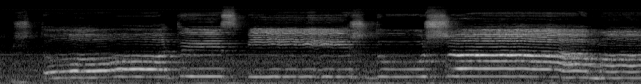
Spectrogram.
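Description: A boy singing a folk song solo into a microphone, with his unbroken treble voice holding long, steady notes.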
